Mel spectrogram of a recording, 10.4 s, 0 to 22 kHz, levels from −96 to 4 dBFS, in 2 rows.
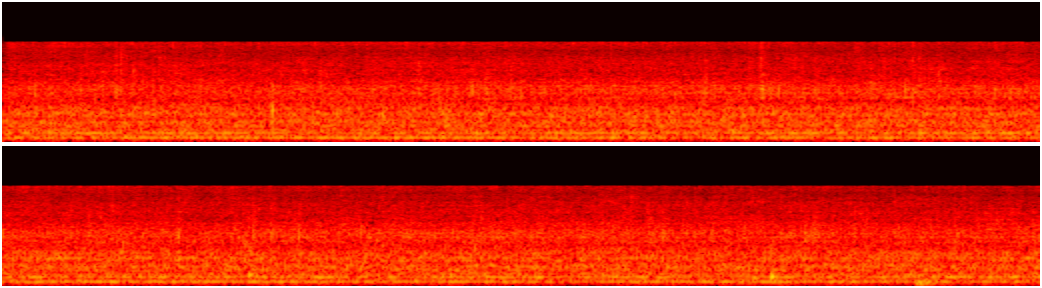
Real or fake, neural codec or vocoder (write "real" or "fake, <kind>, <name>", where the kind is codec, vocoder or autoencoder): real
